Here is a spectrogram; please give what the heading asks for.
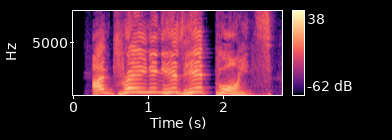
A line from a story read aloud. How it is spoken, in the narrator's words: You hear her yell out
